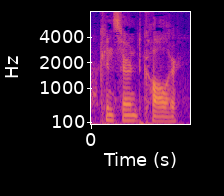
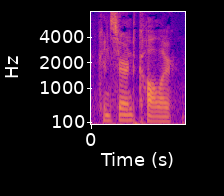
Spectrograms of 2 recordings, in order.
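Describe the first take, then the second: Both takes have the same delivery.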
